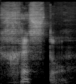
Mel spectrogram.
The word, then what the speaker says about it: gesto: It's spelled with a G. It'll be like gesto. Or with an I, it's like girasol, which is a flower. Girasol would be like girasol, something like that. It will be more guttural.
